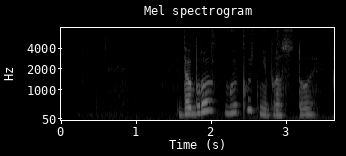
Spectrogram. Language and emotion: Russian, sad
